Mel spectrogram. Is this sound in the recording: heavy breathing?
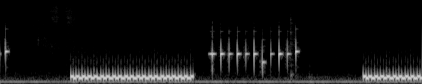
no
